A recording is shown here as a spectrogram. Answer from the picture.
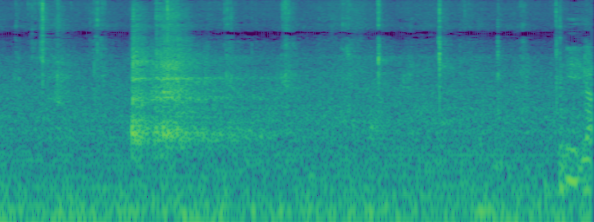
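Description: Light clicks and taps of chopsticks and tableware, with a sharper clatter about a second in, over a low steady hum.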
